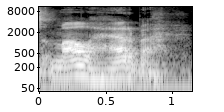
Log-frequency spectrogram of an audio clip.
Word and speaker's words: Malherbe: At hooker, he's gone with Bongi Banambi and Franz Malerby. Tell me what I butchered. – All of it. Tendai Tabariria. Oh my goodness, I can't say it either now. Bongi Mbanambi and Franz Malherbe.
